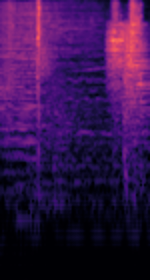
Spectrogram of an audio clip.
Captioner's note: glove snaps; belt clicks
